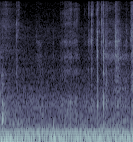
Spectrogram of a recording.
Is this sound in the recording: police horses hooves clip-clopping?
no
